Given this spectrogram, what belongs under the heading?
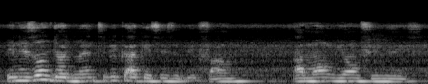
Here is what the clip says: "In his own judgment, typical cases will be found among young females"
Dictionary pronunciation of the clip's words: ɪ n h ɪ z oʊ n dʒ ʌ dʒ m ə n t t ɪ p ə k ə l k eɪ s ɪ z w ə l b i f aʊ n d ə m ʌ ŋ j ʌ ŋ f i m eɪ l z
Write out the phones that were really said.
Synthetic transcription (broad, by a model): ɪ n h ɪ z oʊ n dʒ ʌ dʒ m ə n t t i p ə k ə l k eɪ s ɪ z w ə l b i f aʊ n d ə m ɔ ŋ j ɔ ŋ f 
